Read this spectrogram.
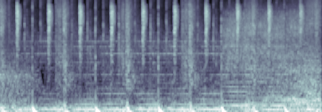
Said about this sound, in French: Les stupes et leurs infiltrés doivent ensuite suivre la remontée de la cargaison vers la France par le biais de GoFast. Vous avez ces cortèges de voitures qui remontent de la drogue à une vitesse folle sur la route.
